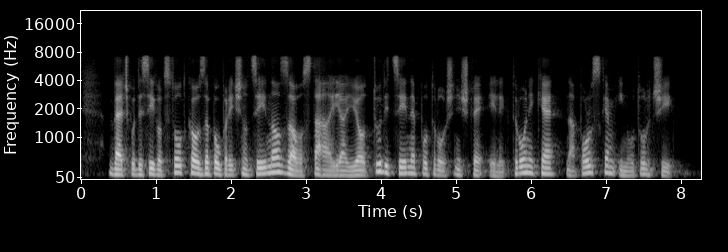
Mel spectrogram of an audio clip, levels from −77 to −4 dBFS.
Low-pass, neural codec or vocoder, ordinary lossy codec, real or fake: 7.2 kHz; codec, 16 kHz, 0.3 kbps, FocalCodec; none; fake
